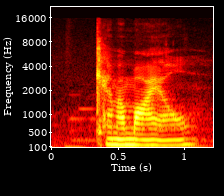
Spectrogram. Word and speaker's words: chamomile: It's like caramel, caramel. I say chamomile. Some people say chamomile. I don't know what's right, but I'm gonna just say it the way I say it.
